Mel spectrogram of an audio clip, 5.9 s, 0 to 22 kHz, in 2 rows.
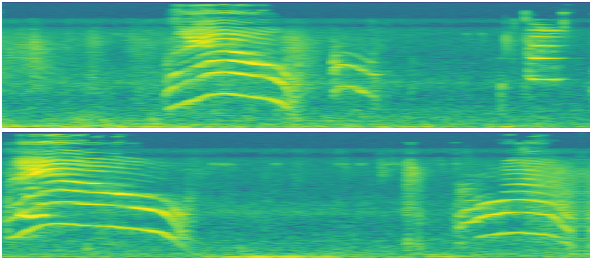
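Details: Abandoned kittens meowing loudly, calling for their mother cat, in 2022: high arched, harmonic-rich meows, two calls close together then a third near the end, with faint clicks between.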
